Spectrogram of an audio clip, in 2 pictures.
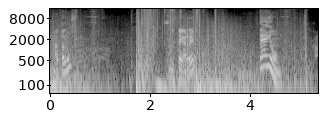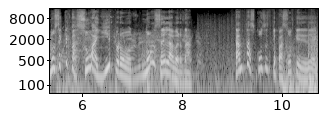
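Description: Excitable Mexican man over gunfire. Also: fairly high pitch, background noise. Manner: excitable, jokey, swears. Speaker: gamer. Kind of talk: gameplay commentary. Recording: gunfire from game audio. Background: loud game gunfire.

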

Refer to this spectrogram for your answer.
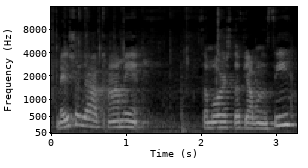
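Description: A woman's voice: fairly low pitch, expressive, moderate pace, slight background noise. A young woman hosting a casual mukbang vlog at home, chatting and rambling to her viewers as y'all into her phone. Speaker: vlogger. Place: home, indoors. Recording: echoey room.

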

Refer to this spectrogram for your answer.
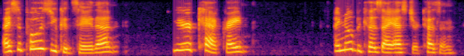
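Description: A woman voicing a friendly, curious schoolgirl with a raised, bright tone in an audiobook. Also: on the high side, big pitch swings, measured pace, voice pushed up.

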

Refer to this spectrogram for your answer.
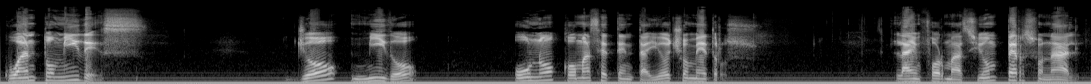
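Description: On the high side and animated, with a sharp tone, a man's voice accompanies slides in a Spanish lesson. He slowly reads the practice vocabulary aloud phrase by phrase, taking care with pronunciation.

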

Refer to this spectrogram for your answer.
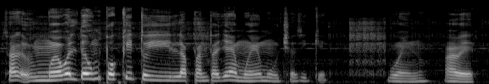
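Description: A man's voice: high voice, a little fast, slight background noise. A man giving casual gameplay commentary as he plays a mobile game, chatty and thinking aloud, easily startled.

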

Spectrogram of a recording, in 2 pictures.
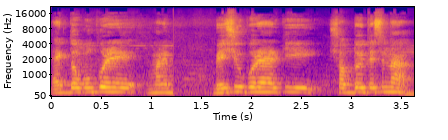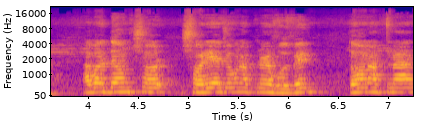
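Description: A man's voice: high voice, roomy sound, slight background noise. A young man with a Bangladeshi accent, teaching an exam-prep lesson step by step, asking questions and correcting himself as he goes. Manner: explains step by step with rhetorical questions; colloquial, with fillers and self-corrections.

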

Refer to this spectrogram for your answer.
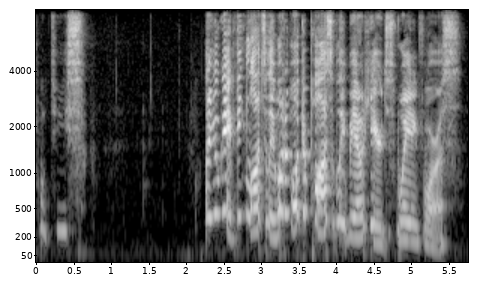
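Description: A woman's voice: sits high, wildly swooping pitch, moderate pace, fairly bright tone, exaggerated voice. A woman voicing a jumpy, chatty cartoon devil boy in a Minecraft let's play role-play, easily startled. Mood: panicky.

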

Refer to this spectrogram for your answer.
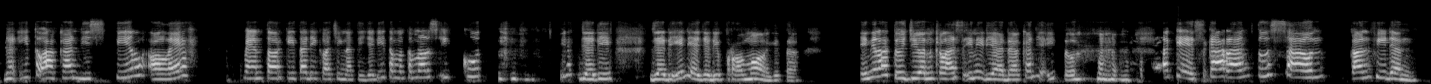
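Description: A woman with a high voice teaches public speaking in a relaxed online class. Her voice is very bright and forceful, and her talk is chatty, with frequent laughs and tag words. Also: low-quality recording.

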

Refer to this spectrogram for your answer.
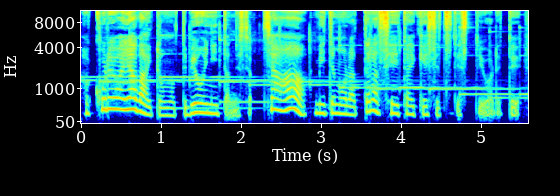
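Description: Lady voice coach, bit hoarse from a cold, highish but mellow, friendly and lively. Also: fast, faint music behind. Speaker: voice training teacher. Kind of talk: casual explanatory talk.

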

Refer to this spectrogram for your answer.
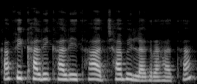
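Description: A middle-aged woman gives a relaxed, chatty voice-over for her family's outing, linking each step with easy storytelling. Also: a little high, brisk. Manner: chatty, easygoing storytelling with many "to" linkers. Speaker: family vlogger.

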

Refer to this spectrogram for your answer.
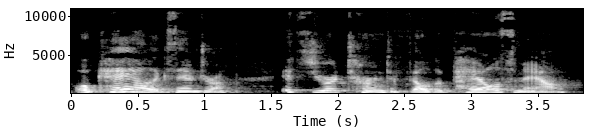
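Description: A woman voicing a pleading young male baby dragon, high, loud and whiny. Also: a little slow, lightly acted. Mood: eager.

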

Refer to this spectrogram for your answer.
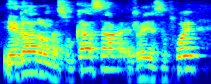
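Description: A rabbi preaches a lesson through a story. He keeps asking his listeners questions and answering them himself. His voice sits a little high, and the room has a strong echo. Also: brisk. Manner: animated, asks and repeats rhetorical questions. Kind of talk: storytelling sermon.

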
